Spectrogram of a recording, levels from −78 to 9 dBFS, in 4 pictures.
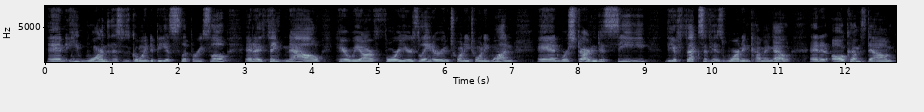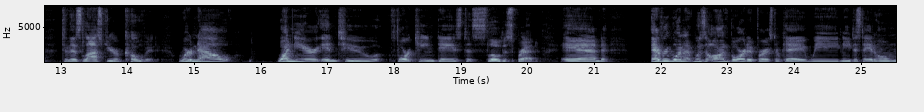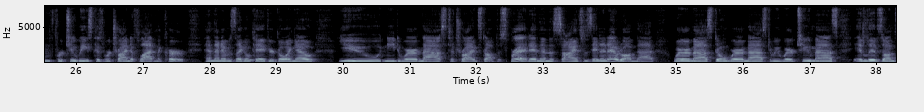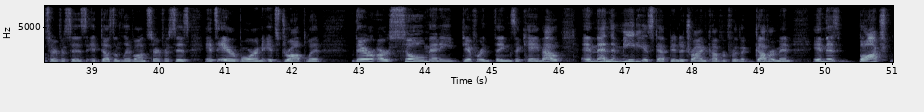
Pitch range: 140-175 Hz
